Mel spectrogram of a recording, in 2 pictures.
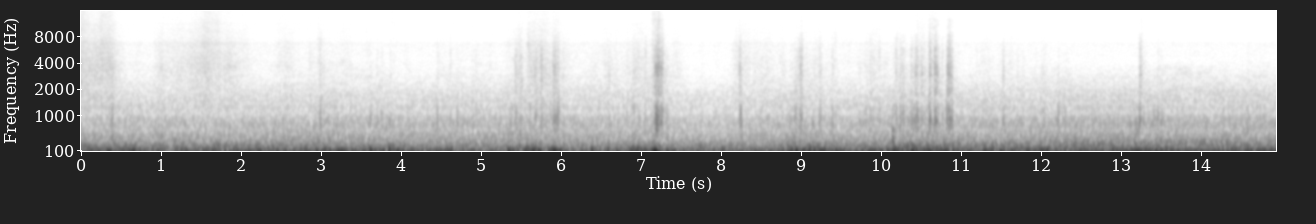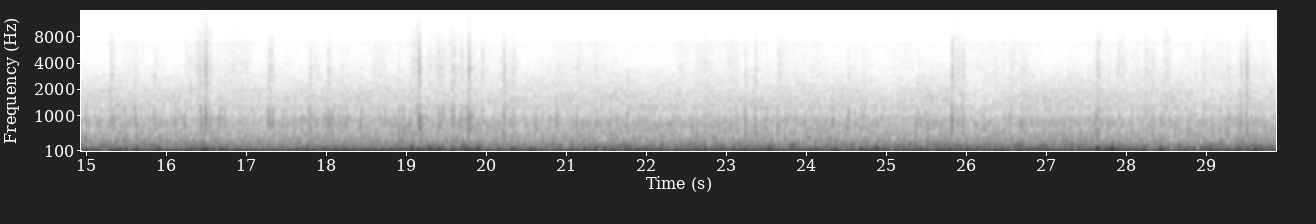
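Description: A car driving on a city street, heard from the moving car: steady low rumble of road and engine noise, with scattered light clicks and knocks.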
